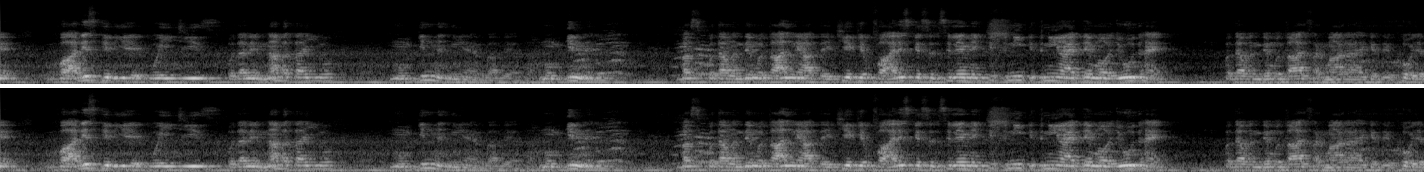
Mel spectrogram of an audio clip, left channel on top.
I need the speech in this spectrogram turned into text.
وارث کے لیے کوئی چیز خدا نے نہ بتائی ہو؟ ممکن نہیں ہے ارباب ازا، ممکن نہیں. بس خدا بند متعال نے، آپ دیکھیے کہ وارث کے سلسلے میں کتنی آیتیں موجود ہیں. خدا بند متعال فرما رہا ہے کہ دیکھو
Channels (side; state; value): right; noise; rumble, 19 dB below the sound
